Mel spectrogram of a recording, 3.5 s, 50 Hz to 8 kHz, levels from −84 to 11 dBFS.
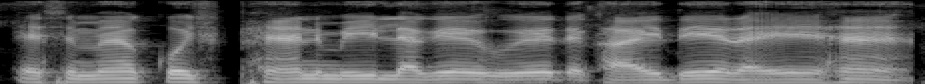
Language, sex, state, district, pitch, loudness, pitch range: Hindi, male, Uttar Pradesh, Lalitpur, 115 Hz, -16 LUFS, 110-120 Hz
